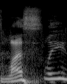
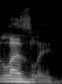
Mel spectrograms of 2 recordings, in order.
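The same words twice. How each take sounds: First: The middle consonant is a hissing s sound. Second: The middle consonant is a buzzing z sound. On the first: The speaker calls it right. "it's Leslie" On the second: The speaker calls it wrong. "not Leslie. There's no Z in there"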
